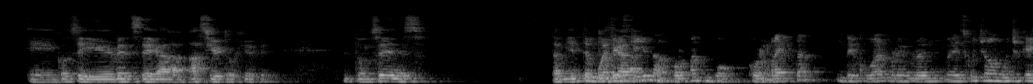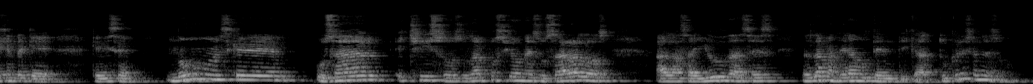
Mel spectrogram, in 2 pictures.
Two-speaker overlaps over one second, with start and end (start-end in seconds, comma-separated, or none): none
